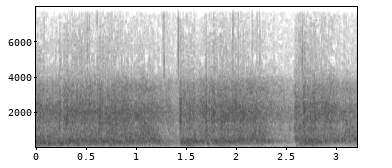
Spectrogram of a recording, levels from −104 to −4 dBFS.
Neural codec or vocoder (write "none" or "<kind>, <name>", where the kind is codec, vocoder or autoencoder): none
